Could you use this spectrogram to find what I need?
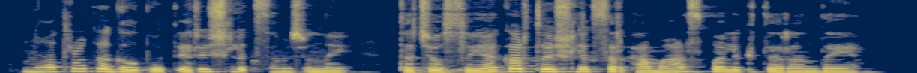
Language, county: Lithuanian, Alytus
